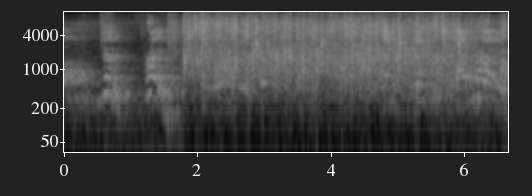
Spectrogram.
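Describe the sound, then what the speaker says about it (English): Audience applause at a Naples First Church of the Nazarene event, loud, dense clapping erupting after a brief voice and continuing steadily with cheers and crowd noise. "I want to hear a round of applause, okay?"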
